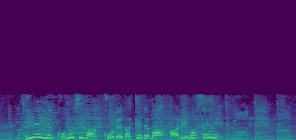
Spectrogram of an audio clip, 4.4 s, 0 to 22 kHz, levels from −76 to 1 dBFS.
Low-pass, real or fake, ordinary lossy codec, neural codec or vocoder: 7.2 kHz; real; MP3, 32 kbps; none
